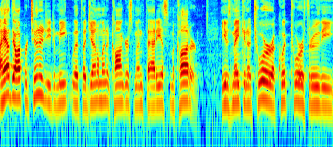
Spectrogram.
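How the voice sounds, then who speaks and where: The man's voice has a high pitch. He talks at a fairly quick pace. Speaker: president of a political activist group; convention speaker. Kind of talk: political speech. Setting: convention stage with audience. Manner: animated.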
